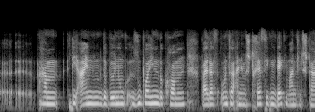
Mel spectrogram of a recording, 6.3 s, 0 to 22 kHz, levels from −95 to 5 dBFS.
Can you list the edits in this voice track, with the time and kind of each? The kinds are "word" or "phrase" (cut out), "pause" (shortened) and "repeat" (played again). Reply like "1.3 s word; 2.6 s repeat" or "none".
1.4 s word; 4.4 s word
